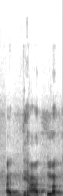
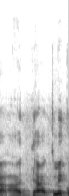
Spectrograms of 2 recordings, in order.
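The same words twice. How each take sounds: First: अध्यात्मक as "adhyaat-mak"; short first a, "mak" ending in अध्यात्मक; wrong short vowels. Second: आध्यात्मिक as "aadhyaat-mik"; long first aa, "mik" ending in आध्यात्मिक; correct long opening. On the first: Teacher showing the error, अध्यात्मक with "mak". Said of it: "अध्यात्मक नहीं होता". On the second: Teacher correcting it, आध्यात्मिक with "aa" and "mik". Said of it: "आध्यात्मिक होता है". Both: Shown as a demonstration.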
